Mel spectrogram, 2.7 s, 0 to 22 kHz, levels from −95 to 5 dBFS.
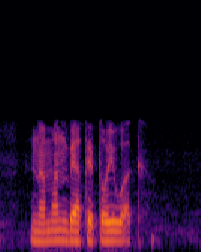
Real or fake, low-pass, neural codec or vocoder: real; 3.6 kHz; none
